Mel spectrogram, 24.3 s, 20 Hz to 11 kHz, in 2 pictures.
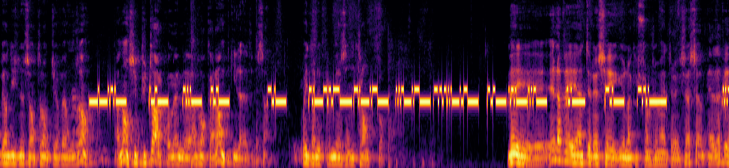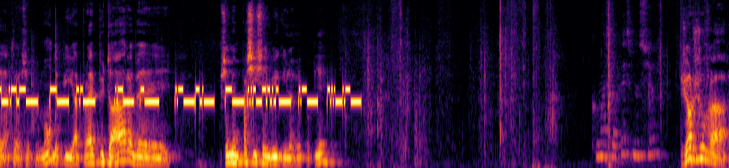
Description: TTY/TDD text telephone tones (45.45 baud Baudot), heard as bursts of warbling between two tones, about 400 Hz shift, 1600 Hz centre. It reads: DURING THESE RAIDS, SETTLEMENTS WERE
